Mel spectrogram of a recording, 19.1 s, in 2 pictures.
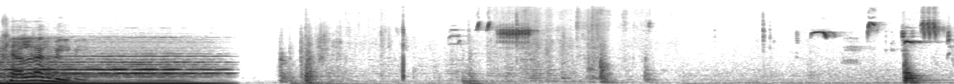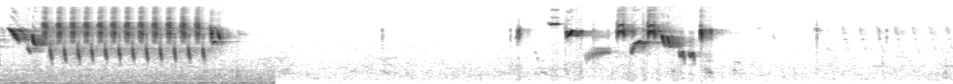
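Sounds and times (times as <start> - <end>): loud thump: 2.8 - 3.6, 9.0 - 9.4
small birds chirping: 3.8 - 5.7, 6.4 - 12.3, 14.6 - 19.0.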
